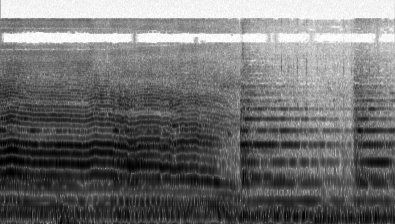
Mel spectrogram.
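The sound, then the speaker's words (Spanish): Church bells ring loudly and continuously, their rich overlapping tones sustaining and blending as new strikes land every second or so, with no voices present. “Cuando las campanas sonaban, todos los habitantes se ponían aterrorizados”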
